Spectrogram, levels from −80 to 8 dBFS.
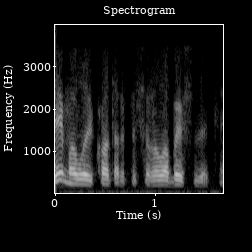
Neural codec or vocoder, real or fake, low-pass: none; real; 3.6 kHz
